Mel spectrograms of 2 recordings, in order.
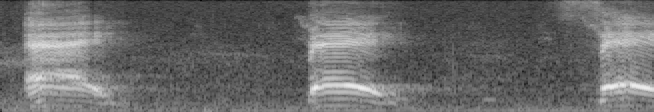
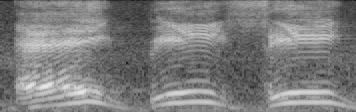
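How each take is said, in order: First: It is shouted as loudly as possible. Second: It is said at normal volume.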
